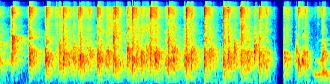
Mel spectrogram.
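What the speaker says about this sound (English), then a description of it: "round of applause for him" An audience at a young CEOs' business summit claps for a speaker, a loud, dense, fairly even run of applause with a short break near the end.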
